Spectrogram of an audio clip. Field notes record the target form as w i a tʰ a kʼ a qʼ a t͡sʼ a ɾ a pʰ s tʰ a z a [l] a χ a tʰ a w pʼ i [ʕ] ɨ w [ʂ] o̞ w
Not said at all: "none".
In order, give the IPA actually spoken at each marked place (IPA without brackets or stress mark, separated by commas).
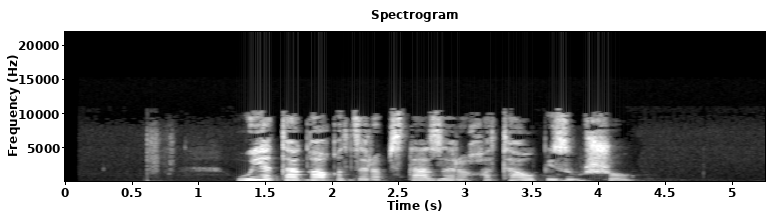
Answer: ɾ, z, ʂ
